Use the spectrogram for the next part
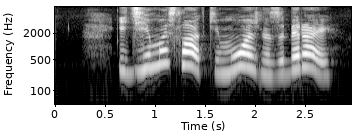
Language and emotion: Russian, positive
